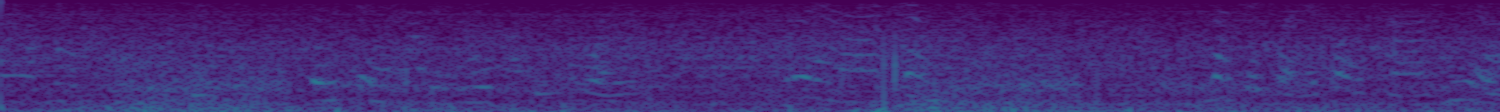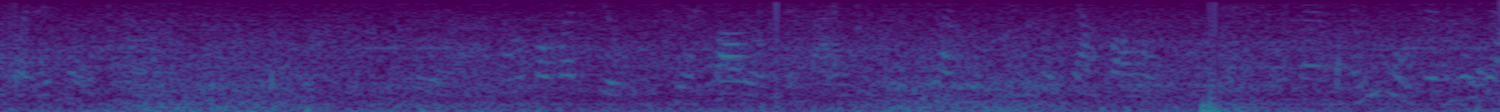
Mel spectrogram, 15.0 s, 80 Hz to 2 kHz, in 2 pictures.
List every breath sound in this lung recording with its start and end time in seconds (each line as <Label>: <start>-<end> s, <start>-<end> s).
Inhalation: 0.39-1.46 s, 4.40-5.48 s, 8.04-9.12 s, 11.83-12.91 s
